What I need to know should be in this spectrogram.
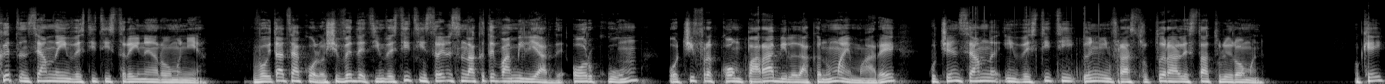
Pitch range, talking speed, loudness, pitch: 115-150 Hz, 155 wpm, -17 LUFS, 130 Hz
